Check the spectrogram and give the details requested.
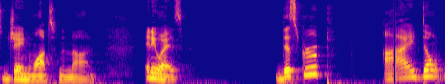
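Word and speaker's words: Janewattananond: Yes, I know how to pronounce the name. Jazz Jane We'll just call him that. But it's Jane Watson and on.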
